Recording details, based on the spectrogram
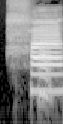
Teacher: ucapin huruf H yang kecil yang sama makhraj dengan huruf ain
